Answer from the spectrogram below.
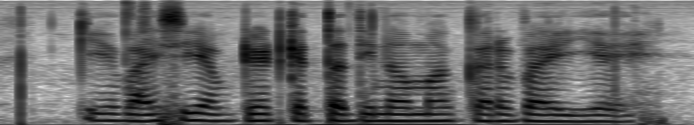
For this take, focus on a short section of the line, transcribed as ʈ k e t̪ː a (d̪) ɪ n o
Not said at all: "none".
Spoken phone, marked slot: d̪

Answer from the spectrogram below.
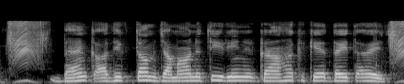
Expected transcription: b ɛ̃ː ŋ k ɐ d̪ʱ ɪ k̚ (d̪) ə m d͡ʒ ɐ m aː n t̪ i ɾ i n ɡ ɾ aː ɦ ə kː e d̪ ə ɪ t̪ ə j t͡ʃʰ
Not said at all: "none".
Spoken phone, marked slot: t̪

